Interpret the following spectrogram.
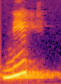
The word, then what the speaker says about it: knit: So knob, knife, knot, nil, knit, knee. So few words are there. Here K is silent. This K letter is silent. Silent means we don't pronounce that.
